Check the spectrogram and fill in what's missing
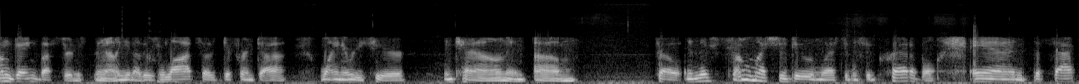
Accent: American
